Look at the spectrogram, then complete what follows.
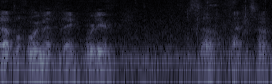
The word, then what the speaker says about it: voir dire: Voir dire is the pronunciation of that.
